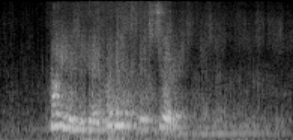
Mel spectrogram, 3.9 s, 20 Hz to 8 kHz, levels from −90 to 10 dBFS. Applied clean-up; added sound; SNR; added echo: neural separator model SepFormer DNS4.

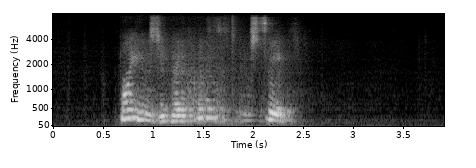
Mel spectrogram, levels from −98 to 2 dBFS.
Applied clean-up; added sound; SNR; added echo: neural mask model DeepFilterNet 3.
